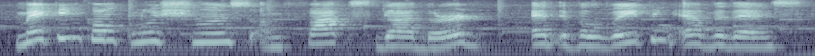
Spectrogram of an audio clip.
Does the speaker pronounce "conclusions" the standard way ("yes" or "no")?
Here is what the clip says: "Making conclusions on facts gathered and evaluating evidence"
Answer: no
